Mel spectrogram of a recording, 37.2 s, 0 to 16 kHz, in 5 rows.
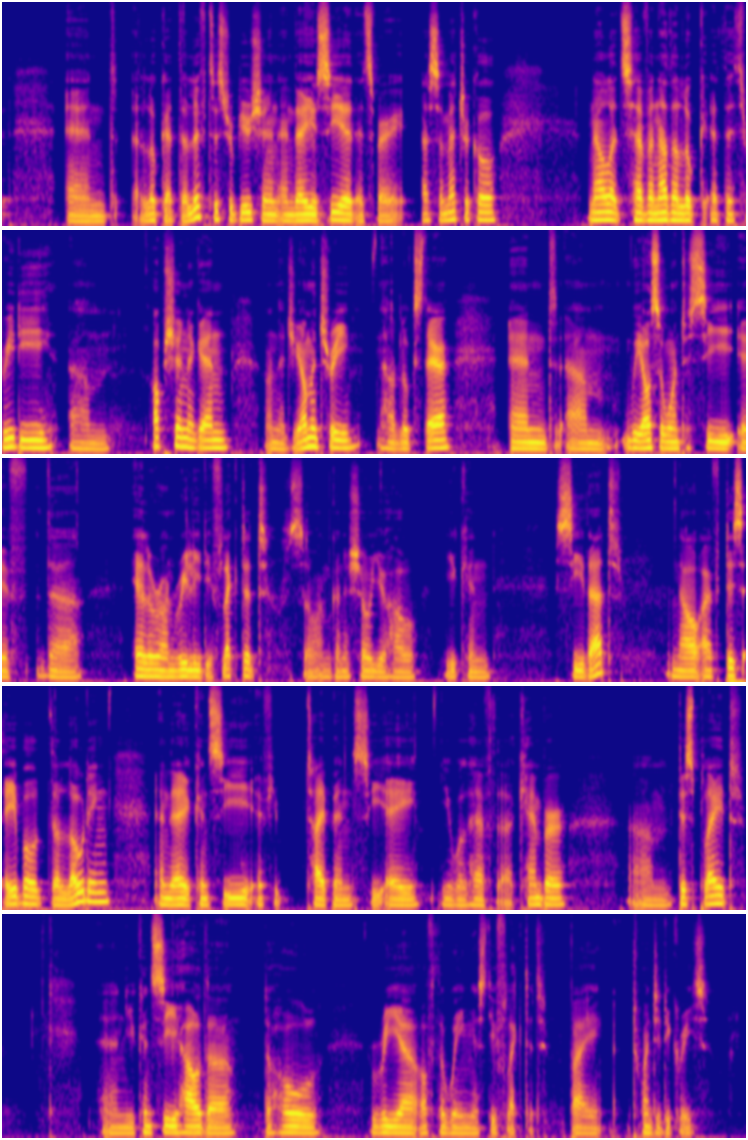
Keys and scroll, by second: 0.9 t, 1.6 Return, 9.3 p, 9.5 Return, 11.8 d, 11.9 Return, 13.7 Return, 14.0 g, 18.4-26.3 typing, 20.5 Return, 28.0-28.7 typing, 30.1 typing, 31.3 space, 33.8 Return, 34.6 Return.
